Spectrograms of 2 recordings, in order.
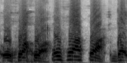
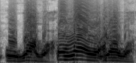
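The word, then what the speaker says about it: Ohwahwa: Yeah, it's pronounced as an Edo person will pronounce it, but the spelling is different. So those who anglicize the name will call him Owawa.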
